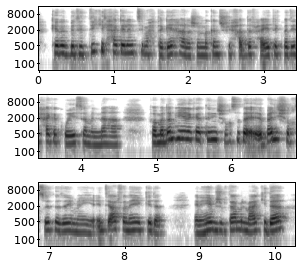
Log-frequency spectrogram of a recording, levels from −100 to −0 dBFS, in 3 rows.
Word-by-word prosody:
كانت 255 -1 +3
بتديكِ 245 +5 -2
الحاجة 270 -3 -2
اللي 260 - +4
أنتِ 260 0 -7
محتاجاها 240 0 -3
عشان 215 +1 -6
ما 215 - -3
كانش 230 +2 -6
في 240 - -10
حد 235 - -4
في 230 0 -8
حياتِك، 230 +3 -1
فدي 230 +1 +1
حاجة 240 -1 -2
كويسة 220 -1 -1
منّها. 195 0 -6 0.4
فما 225 0 +4
دام 290 +5 +6
هي 320 0 +3
رِجعت 290 -1 +2
تاني 290 +1 +3
لشخصيتها 280 - +2
اقبلي 295 - +5
شخصيتها 255 -4 -2
زي 220 +1 +1
ما 210 -2 -5
هي، 195 -2 -7
أنتِ 230 - -2
عارفة 250 -1 0
إن - - -1
هي 235 +1 0
كده، 190 -6 -2 0.4
يعني 185 +3 -1
هي - - +6
مش 225 -1 -2
بتعمل 240 +2 -1
معاكِ 220 +2 -1
ده، 235 +3 +5
235 Hz, 230 wpm, -23 LUFS, 220-255 Hz, 0.4 s, دام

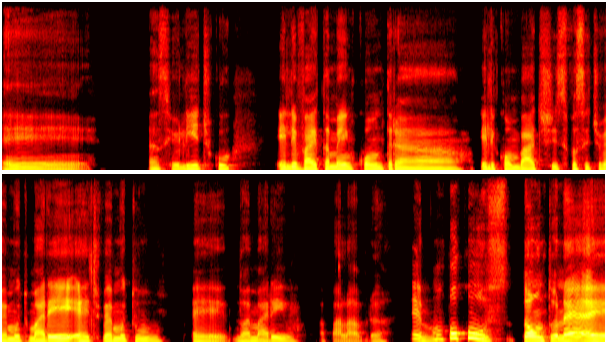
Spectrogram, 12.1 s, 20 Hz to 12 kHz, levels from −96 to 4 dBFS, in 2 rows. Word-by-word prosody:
eh, 135 - -5 0.6
ansiolítico. 195 +7 -4 0.4
Ele 175 -1 +1
vai 165 0 +2
também 165 -1 +1
contra 155 -4 -1 0.2
ele 160 -1 -1
combate 155 0 -2
se 155 - -16
você 165 0 -4
tiver 155 0 -2
muito 160 +1 -1
mare, 160 0 +5
eh, 150 -1 +2
tiver 155 +2 -2
muito 165 -5 -3 0.3
eh, 150 -2 -5
não 180 -1 -7
é - - -3
mareo 145 -5 -4 0.2
a - - -23
palavra. 145 0 -13 0.2
Eh, 290 -3 -2
um 245 +7 -5
pouco 350 -3 +5
s 270 +5 -11
tonto, 215 -6 +6
né, 220 +1 +7
160 Hz, 140 wpm, -22 LUFS, 150-180 Hz, 0.6 s, né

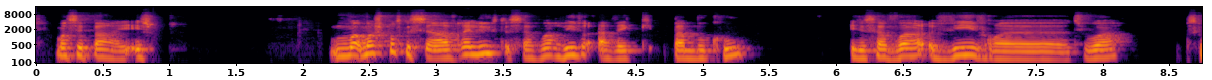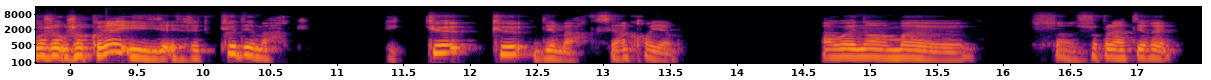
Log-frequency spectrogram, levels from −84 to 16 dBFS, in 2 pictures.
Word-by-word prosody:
Moi, 185 - +2
c'est 190 0 +2
pareil 155 -5 0
et 165 - +2
je 165 - 0
t - - -27 1.3
Moi 185 +3 +3
moi 225 - +5
je 230 - 0
pense 270 +2 -1
que 205 - +2
c'est 190 -4 +4
un 155 0 +4
vrai 205 +7 +1
luxe 230 +2 +2
de - - -5
savoir 170 +4 -2
vivre 195 +2 0
avec 145 0 -2
pas 150 - +4
beaucoup 150 +7 -4 0.7
et - - +1
de 150 - 0
savoir 170 +4 +2
vivre 170 -1 -1
heu, 135 -2 0
tu 125 - -9
vois? 160 +2 -1 0.4
Parce - - -4
que 180 - +2
moi 185 - +5
j'en 185 0 +5
j'en 185 +3 +5
j'en 185 - -4
connais, 235 +8 +6
ils 145 -4 +3
a - - +5
ils - - -3
achètent 150 +2 -8
que 225 - +4
des 200 -3 +3
marques, 150 -3 -8 0.5
et - - -16 0.2
que 240 0 +3 0.2
que 210 -1 +2
des 150 +1 -2
marques, 135 - -7
c'est - - -3
incroyable. - - -6 1.1
Ah 160 0 -2
ouais 170 0 +2
non 165 -1 0
moi, 160 0 0
heu, 125 +5 -6 0.6
enfin, 140 - -8
je 130 -1 -10
vois 175 - -7
pas 170 - -1
l'intérêt. 155 -1 -2
165 Hz, 200 wpm, -16 LUFS, 150-185 Hz, 1.3 s, connais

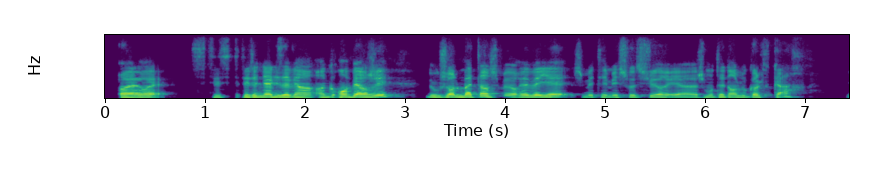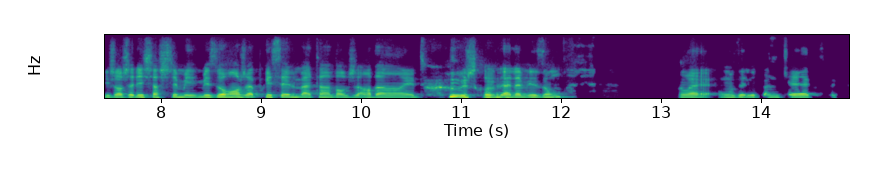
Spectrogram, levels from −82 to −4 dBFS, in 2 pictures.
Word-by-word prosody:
Ouais, 145 -1 +5
ouais, 135 -2 0 0.2
c'était 130 - -11
c'était 150 +5 -4
génial, 165 0 +3
ils 145 - +3
avaient 150 0 +4
un 140 -1 +1
un 145 - -1
grand 160 +5 +3
verger, 175 +7 +4 0.3
donc 140 0 -2
genre 160 +1 +4
le 160 - 0
matin 170 +5 +4
je 155 - -11
me 135 - -5
réveillais, 140 +5 +2
je 140 - -12
mettais 140 +1 -5
mes 135 0 -3
chaussures 140 +3 -3
et 125 -1 -1
heu, 120 -1 -3
je 135 - -7
montais 155 +4 -3
dans 130 -1 -1
le 130 -1 -5
golf 140 +1 -3
car - - -5 0.4
et - - -7
genre 140 -1 +1
j'allais 145 +1 +1
chercher 155 +2 -2
mes 135 -2 -2
mes 140 +2 -1
oranges 165 -1 +4
à 135 - +4
presser 150 +3 -1
le - - -2
matin 145 +1 -1
dans 135 -1 -2
le - - -8
jardin 135 +1 -2
et 125 -3 -5
tout, 215 - +3
je 160 - -1
revenais 145 0 +2
à 140 - +3
la 135 0 +1
maison. 145 +5 -1 1.2
Ouais, 145 0 -2
on 140 - -6
faisait 145 +2 -1
les 140 0 -3
pancakes, 140 +1 -2 0.2
on - - -14
140 Hz, 230 wpm, -21 LUFS, 135-155 Hz, 1.2 s, Ouais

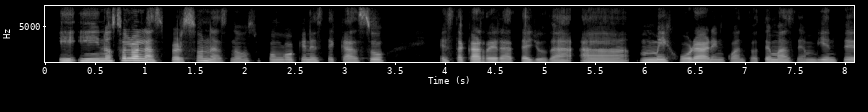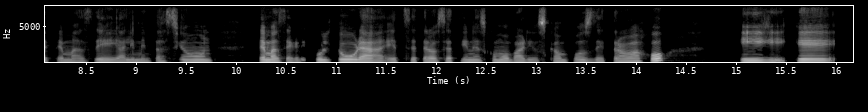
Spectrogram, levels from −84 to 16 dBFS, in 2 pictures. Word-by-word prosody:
Y 230 -1 +1
y 235 0 +3
no 250 +1 +4
solo 285 +4 +8
a - - +13
las 225 -4 +3
personas, 205 -1 -2
¿no? 200 +2 -9
Supongo 225 -1 -7
que, 215 - -10
en 205 - -3
este 200 +2 -8
caso, 205 +3 -3 0.5
esta 210 +2 -5
carrera 200 -1 +2
te 200 -1 -7
ayuda 105 - -4
a 195 +1 -3
mejorar 200 -2 +1
en 205 0 -9
cuanto 190 -1 -11
a - - -14
temas 200 0 -3
de - - -15
ambiente, 195 +1 -6
temas 190 -1 -12
de 190 -1 -5
alimentación, 190 +3 -7 0.5
temas 205 -2 +4
de 200 - -7
agricultura, 200 +1 +3
etcétera. 195 - -6
O - - -6
sea, 195 +1 -6
tienes 205 +1 -8
como 205 -2 -5
varios 190 +1 0
campos 195 0 -9
de 195 0 -10
trabajo. 195 - +4 0.7
Y 225 -1 +2
que, 235 0 +5
200 Hz, 155 wpm, -26 LUFS, 195-215 Hz, 0.7 s, a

